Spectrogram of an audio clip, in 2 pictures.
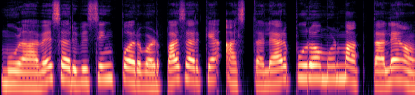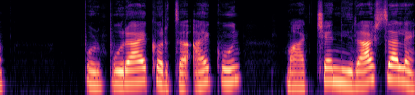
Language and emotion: Goan Konkani, sad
